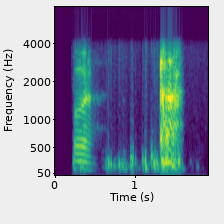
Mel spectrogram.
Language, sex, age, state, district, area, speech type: Manipuri, male, 30-45, Manipur, Churachandpur, rural, conversation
